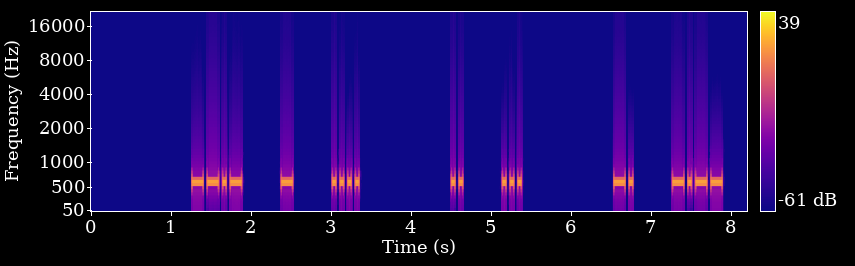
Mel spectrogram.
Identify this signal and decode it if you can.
Morse code, heard as a keyed tone, about 25 wpm, spaced as for 13 wpm, 600 Hz. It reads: QTH IS NY
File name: QSO106 13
